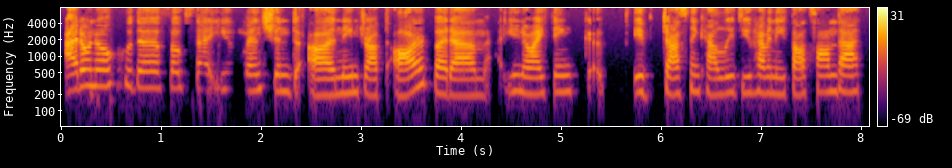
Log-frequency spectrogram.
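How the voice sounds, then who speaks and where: A woman's voice: a little high, fairly even intonation, moderate pace, a bit bright, no echo. A woman hosting an unscripted live interview, talking conversationally with hesitant phrasing as she takes calls and puts questions. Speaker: interview host.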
